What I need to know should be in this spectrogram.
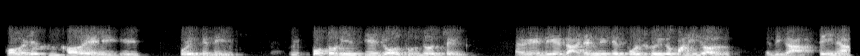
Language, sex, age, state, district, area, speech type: Bengali, male, 18-30, West Bengal, Kolkata, urban, conversation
